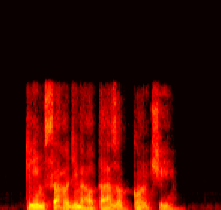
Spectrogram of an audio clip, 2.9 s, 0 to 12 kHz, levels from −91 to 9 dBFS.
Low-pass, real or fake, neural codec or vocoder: 7.2 kHz; fake; codec, 16 kHz, 2 kbps, FreqCodec, smaller model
